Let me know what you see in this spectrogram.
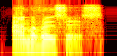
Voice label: "amaurosis", British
